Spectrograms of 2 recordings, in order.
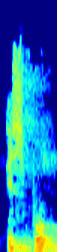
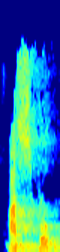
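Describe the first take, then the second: First: The word begins with an i vowel. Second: The word begins with an a vowel. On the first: "dibaca kasroh" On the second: "dibaca fathah"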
